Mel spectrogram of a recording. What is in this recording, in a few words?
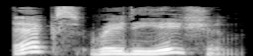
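"x-radiation", English, British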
